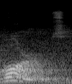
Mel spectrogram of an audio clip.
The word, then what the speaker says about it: Worms: que se llama bms se escribe Worms pero en alemán se se pronuncia Worms y al al la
